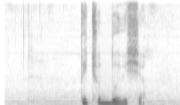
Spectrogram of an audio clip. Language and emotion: Russian, angry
